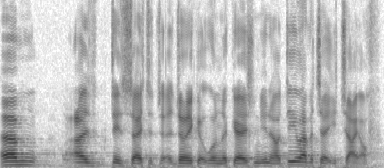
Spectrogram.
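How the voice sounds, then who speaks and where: An older man giving a halting, conversational memorial eulogy, telling anecdotes from notes with frequent pauses. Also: medium pitch, animated, a bit bright, clear, resonant tone. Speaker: eulogy speaker, friend of the deceased. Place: large hall at a memorial service. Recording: long hall reverb.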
